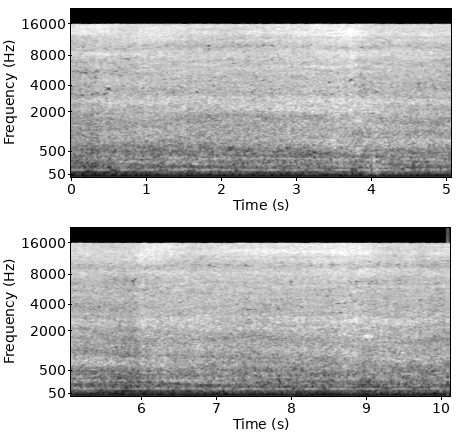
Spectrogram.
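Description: Carpet-cleaning extraction wand of a Devpro machine drawn across carpet: a steady rushing hiss of suction pulling air and water through the wand head and hose.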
